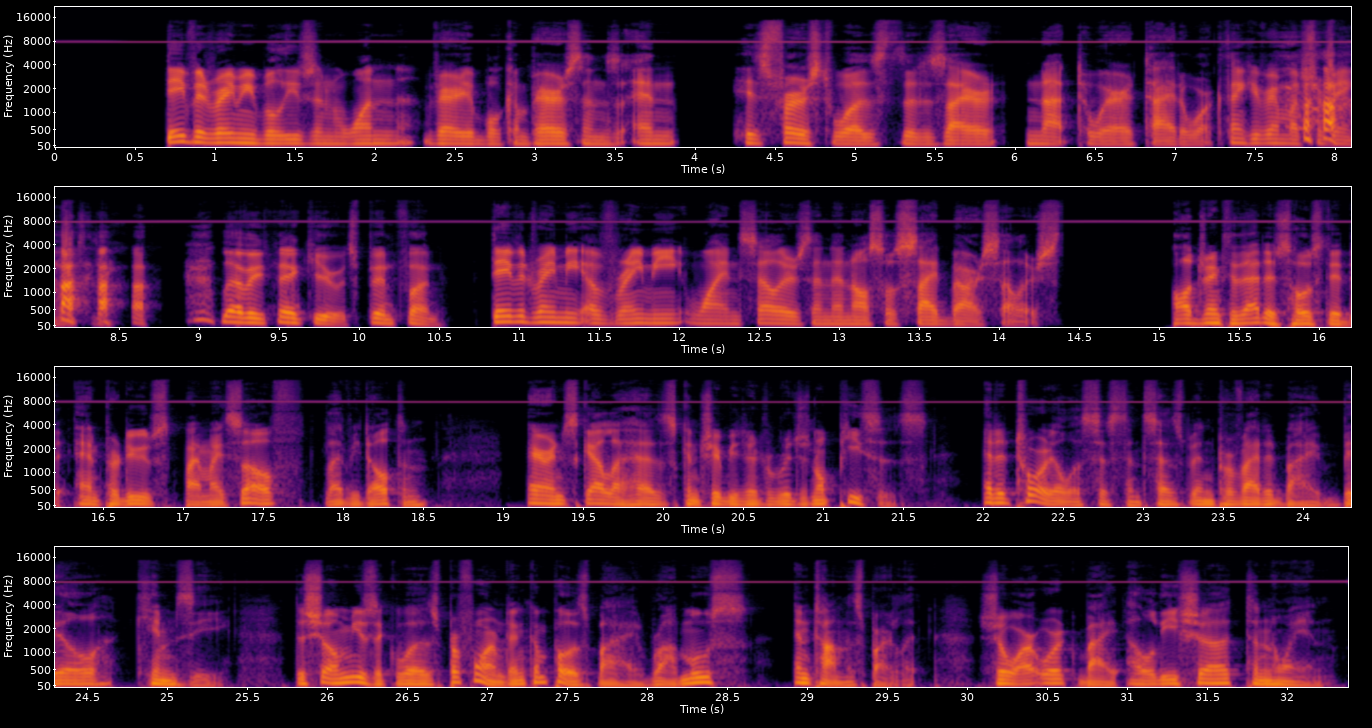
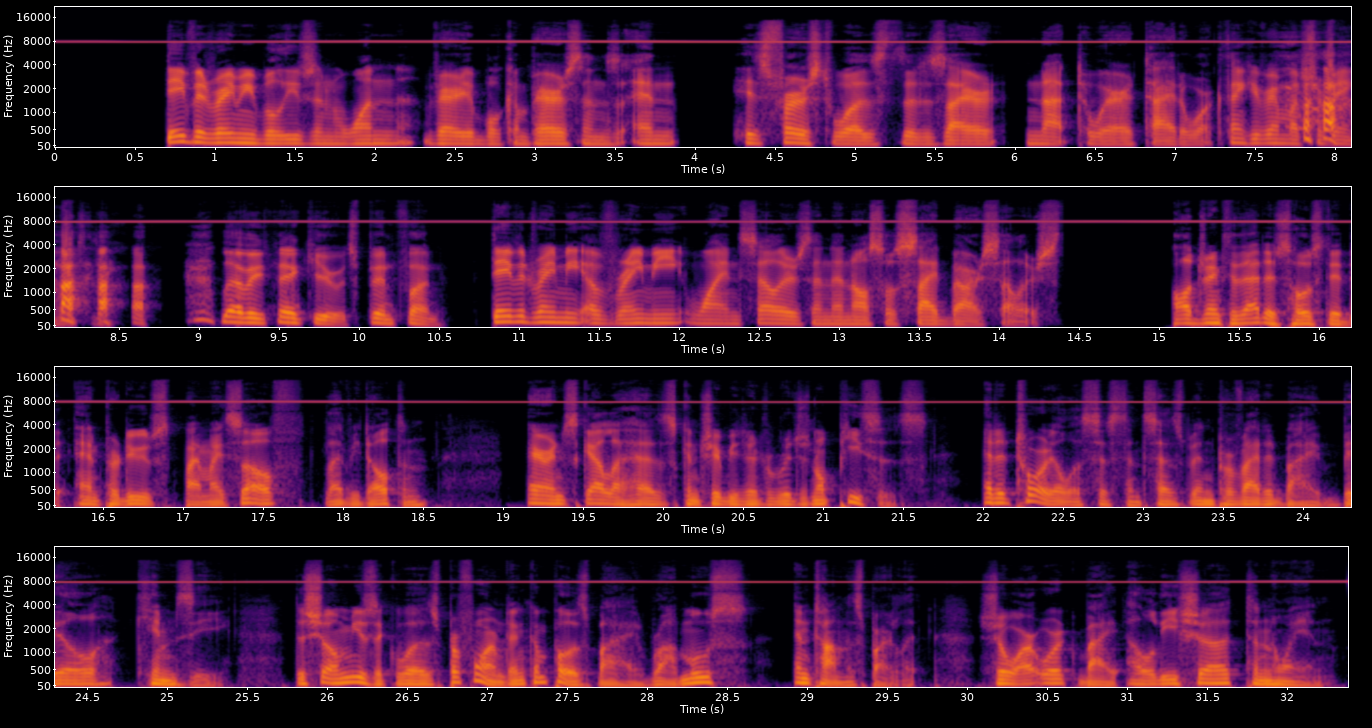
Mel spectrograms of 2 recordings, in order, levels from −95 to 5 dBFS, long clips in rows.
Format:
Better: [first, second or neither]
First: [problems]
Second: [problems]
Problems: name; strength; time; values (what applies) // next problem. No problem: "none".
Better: first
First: high-pitched whine; faint; throughout; 8 kHz, 20 dB below the speech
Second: high-pitched whine; loud; throughout; 8 kHz, 9 dB below the speech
